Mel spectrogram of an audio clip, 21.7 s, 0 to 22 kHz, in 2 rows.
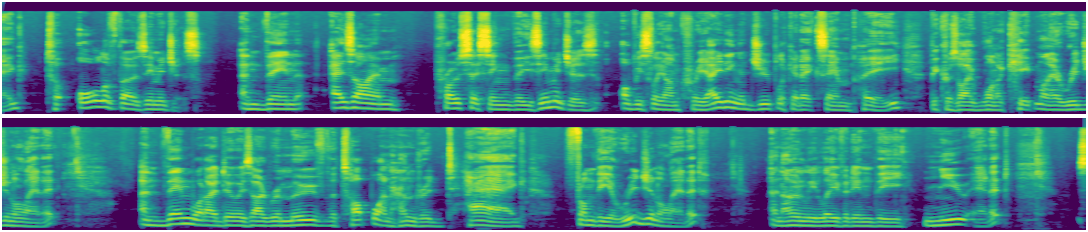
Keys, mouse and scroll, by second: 19.7 click.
